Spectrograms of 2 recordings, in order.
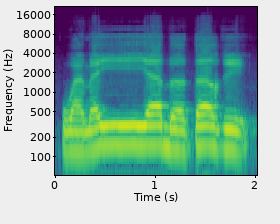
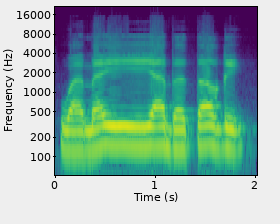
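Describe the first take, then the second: No difference in how they are said.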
